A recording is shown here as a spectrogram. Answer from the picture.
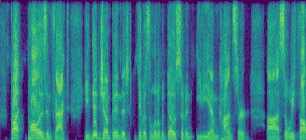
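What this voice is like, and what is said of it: Usual voice. Nothing is said of it.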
